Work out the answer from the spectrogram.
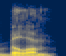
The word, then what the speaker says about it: Balaam: you have Balaam or Bilam, Hmm. depending on your pronunciation.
